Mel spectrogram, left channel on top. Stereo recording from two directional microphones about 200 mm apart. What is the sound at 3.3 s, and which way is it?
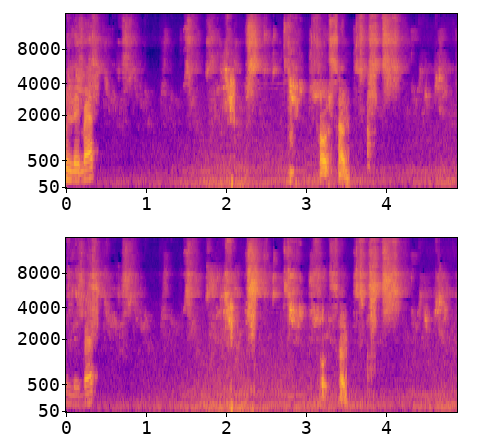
Speech, 35° left (ahead or behind).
